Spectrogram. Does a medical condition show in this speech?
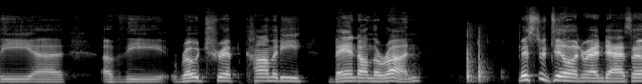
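No.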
